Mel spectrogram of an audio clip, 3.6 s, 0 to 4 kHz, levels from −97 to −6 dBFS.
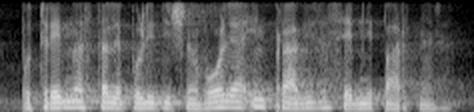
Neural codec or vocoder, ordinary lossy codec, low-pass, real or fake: none; none; 3.6 kHz; real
